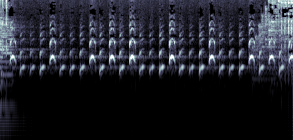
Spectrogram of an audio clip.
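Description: A quick series of short, bird-like chirps, several a second, mostly alternating between two pitches, heard alone with no other instruments, as a lead-in to the next film song.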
